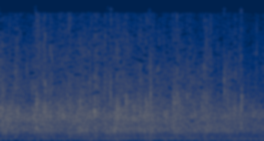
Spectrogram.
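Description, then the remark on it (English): An audience applauds steadily, giving God a hand clap: a dense wash of many hands clapping at an even level throughout, with no voices standing out. “Come on, can you give God a hand clap for that?”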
